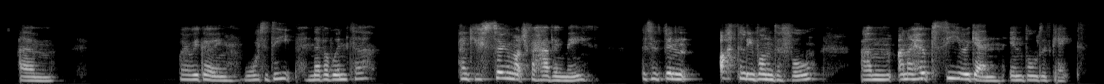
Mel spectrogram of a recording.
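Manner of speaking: put-on English accent, carefully articulated. A guest, in character, says goodbye to the host: English accent. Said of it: "into the right place for this English accent".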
